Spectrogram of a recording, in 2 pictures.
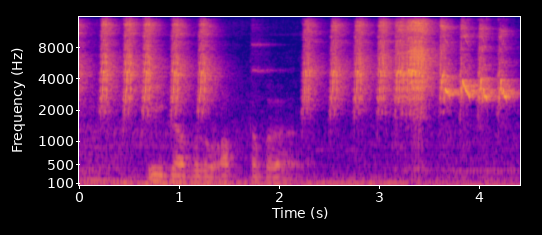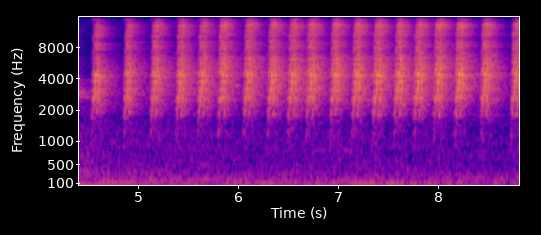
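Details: Harsh 'beset' rasping of a male grey-cheeked bulbul, a quick stutter of notes and a brief gap near the start, then steady scratchy pulses around three per second.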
